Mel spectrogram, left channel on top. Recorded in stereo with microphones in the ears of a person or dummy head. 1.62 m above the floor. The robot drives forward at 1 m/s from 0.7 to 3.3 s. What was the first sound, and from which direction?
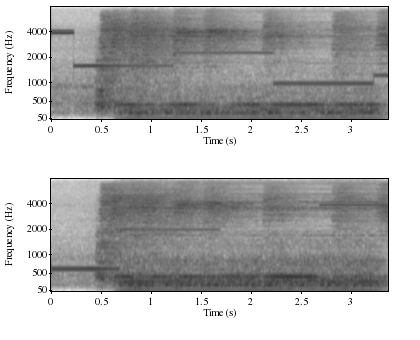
A bird, 20° left (ahead or behind).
